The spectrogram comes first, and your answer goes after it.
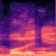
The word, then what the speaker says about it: Molineux: Oh, Molineux, yeah.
